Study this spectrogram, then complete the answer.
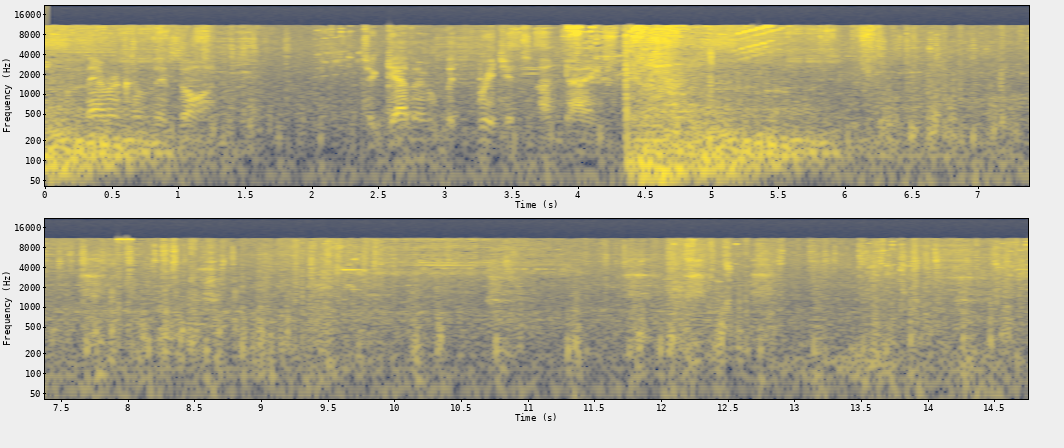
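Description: Footsteps tread steadily on hard pavement.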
